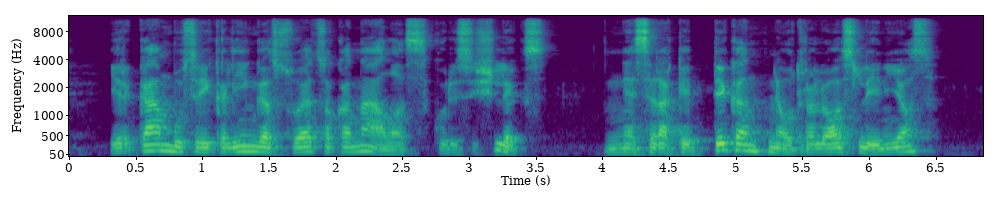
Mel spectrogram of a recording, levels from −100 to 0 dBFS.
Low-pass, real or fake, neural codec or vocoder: 10.8 kHz; real; none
